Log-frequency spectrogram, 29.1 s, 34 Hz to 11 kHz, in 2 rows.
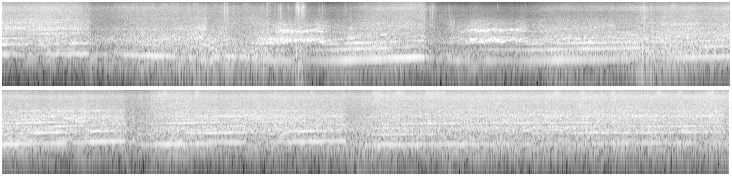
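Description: Toyota Supra MKIV's 2JZ-GTE straight-six heard from inside the cabin while lapping a circuit hard. The engine note climbs through the gears, with upshifts about 17 and 21 seconds in, and falls away under braking about 4 seconds in. Tyres squeal briefly in the corners about 5 and 9 seconds in.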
